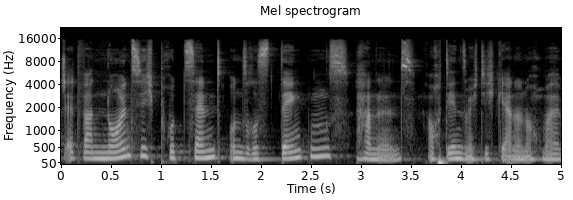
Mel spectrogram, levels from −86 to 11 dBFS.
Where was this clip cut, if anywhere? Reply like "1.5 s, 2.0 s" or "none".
2.9 s, 3.6 s, 4.0 s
